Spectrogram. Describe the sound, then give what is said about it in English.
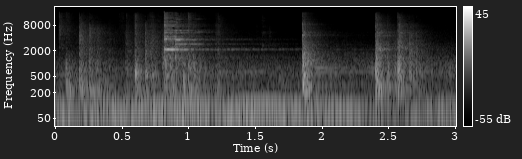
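Metal tins knocked off a shelf inside a shelter clatter onto a dirt floor in about six irregular hits: sharp, hollow metallic clunks, one ringing briefly with a bright tone, over a low steady rumble. “I flinch as my arm hits a shelf, and tins clatter to the dirt floor with distant metallic clunks.”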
